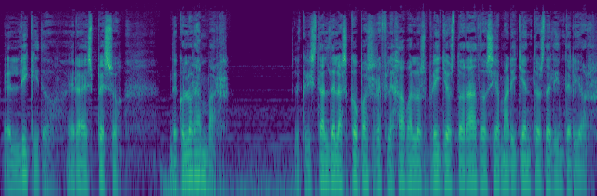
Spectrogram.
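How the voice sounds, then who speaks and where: A man narrating scripted audio fiction in a measured, literary delivery. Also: low-pitched, fairly even intonation, vocal fry, a bit bright, soft background music.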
